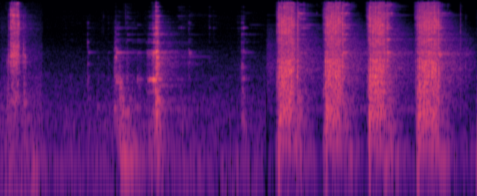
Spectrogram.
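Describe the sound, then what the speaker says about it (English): A ratchet wrench tightens U-bolt nuts on a Toyota Tacoma rear axle during a lift-kit install, first as a few light clicks, then four loud, evenly spaced ratcheting pulls, close up. "You want to make sure to tighten these down evenly."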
